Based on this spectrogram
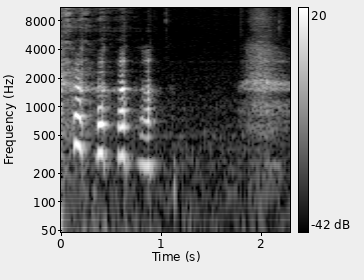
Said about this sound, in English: You cough finish already? You still coughing now?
